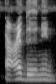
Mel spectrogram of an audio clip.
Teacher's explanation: دال پہ قلقلہ کریں گے اور پھر اخفا کی صورت میں غنہ کریں گے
